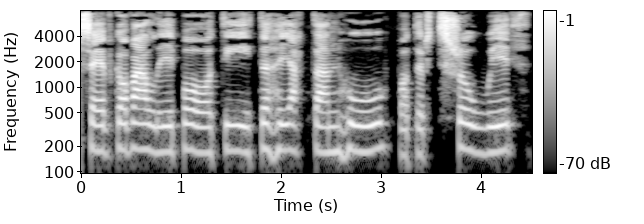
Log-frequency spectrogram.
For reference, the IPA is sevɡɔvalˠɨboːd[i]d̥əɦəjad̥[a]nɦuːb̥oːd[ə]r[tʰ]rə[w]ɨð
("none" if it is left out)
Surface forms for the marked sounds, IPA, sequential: i, a, ə, tʰ, w

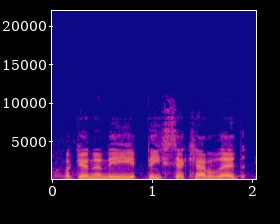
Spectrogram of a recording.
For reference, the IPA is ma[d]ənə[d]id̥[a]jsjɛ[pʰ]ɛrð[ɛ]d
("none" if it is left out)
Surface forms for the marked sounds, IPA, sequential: ɡ, n, e, kʰ, ɛ

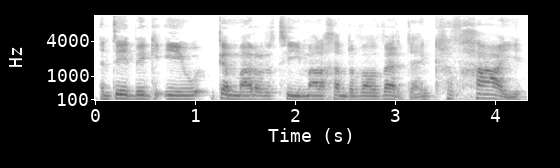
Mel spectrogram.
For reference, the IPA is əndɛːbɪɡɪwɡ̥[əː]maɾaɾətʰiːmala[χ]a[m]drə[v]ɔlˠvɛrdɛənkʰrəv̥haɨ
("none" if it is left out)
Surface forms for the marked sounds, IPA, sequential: ə, χ, n, v

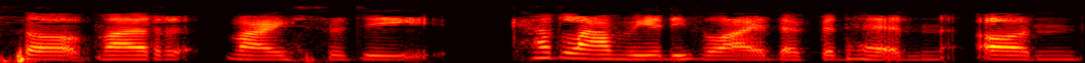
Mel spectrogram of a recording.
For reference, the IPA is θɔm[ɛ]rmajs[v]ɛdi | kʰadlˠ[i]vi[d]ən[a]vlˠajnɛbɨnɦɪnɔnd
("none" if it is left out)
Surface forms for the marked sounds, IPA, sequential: a, w, a, none, i

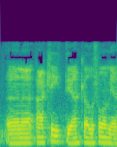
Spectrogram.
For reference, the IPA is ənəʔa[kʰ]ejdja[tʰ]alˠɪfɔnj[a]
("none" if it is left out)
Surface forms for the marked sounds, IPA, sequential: kʰ, kʰ, a

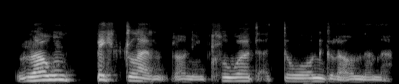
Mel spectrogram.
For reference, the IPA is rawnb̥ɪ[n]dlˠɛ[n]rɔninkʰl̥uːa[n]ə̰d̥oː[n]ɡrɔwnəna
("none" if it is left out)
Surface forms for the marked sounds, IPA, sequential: none, n, d, n

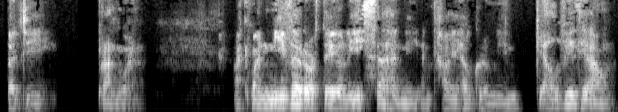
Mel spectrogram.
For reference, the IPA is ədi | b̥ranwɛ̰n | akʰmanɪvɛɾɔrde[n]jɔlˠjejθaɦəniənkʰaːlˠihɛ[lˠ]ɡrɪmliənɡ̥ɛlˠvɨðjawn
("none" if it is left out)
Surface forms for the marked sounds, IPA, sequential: none, lˠ

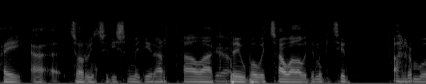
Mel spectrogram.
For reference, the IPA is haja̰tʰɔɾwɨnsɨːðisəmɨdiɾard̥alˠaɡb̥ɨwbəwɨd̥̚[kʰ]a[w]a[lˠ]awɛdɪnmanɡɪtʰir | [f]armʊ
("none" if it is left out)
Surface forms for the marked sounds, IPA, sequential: tʰ, w, lˠ, f

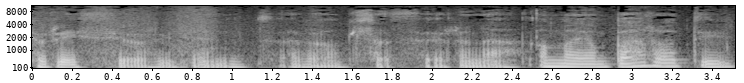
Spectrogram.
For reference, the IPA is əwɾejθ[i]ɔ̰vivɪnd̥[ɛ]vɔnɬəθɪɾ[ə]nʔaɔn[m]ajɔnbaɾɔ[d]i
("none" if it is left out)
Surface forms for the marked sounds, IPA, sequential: j, ɛ, ə, m, d

